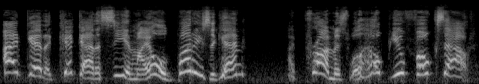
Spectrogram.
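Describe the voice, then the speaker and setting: A woman voicing a tiny, cheerful, excitable male critter spirit with a squeaky cartoon voice and folksy talk, in an animated game. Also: normal speed, exaggerated voice. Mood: wistful, cheery. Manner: folksy, colloquial, exclamatory. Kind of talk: animated game cutscene acting.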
